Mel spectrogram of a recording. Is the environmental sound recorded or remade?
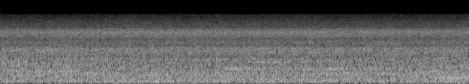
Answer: recorded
